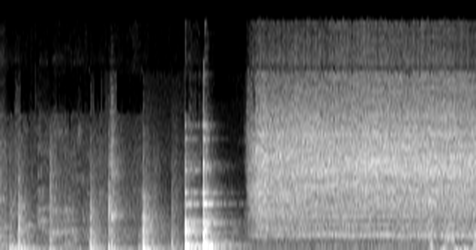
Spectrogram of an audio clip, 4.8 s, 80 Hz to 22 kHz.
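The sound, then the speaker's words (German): Dishes and mugs clink and clatter in a quick series of sharp knocks for a couple of seconds as someone starts washing up a kitchen pile of about 50 unwashed mugs with dried tea rings, then a steady loud hiss of running water or steam takes over. “Der Typ hat seit mindestens zwei Wochen kein Geschirr mehr gespült. Und hier stapeln sich an die 50 Becher mit äh, eingetrockneten Teerändern.”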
